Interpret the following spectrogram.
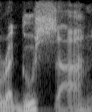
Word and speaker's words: Ragusa: Michael Ragusa in Tustin, California. Its name is pronounced like Vegas.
